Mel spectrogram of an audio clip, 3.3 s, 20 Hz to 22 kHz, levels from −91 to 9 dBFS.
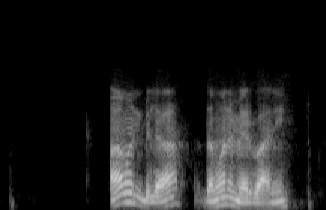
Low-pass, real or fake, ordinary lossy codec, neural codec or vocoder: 5.4 kHz; real; Opus, 24 kbps; none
